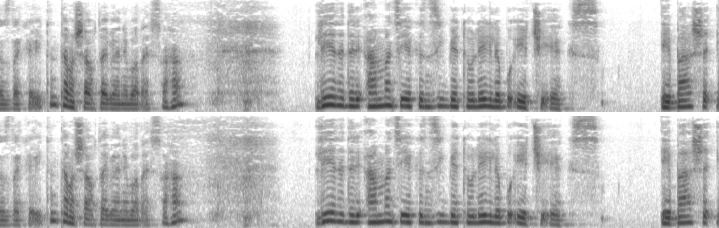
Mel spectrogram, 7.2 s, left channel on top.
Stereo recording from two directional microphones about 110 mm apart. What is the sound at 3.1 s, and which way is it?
Speech, 40° left (ahead or behind).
